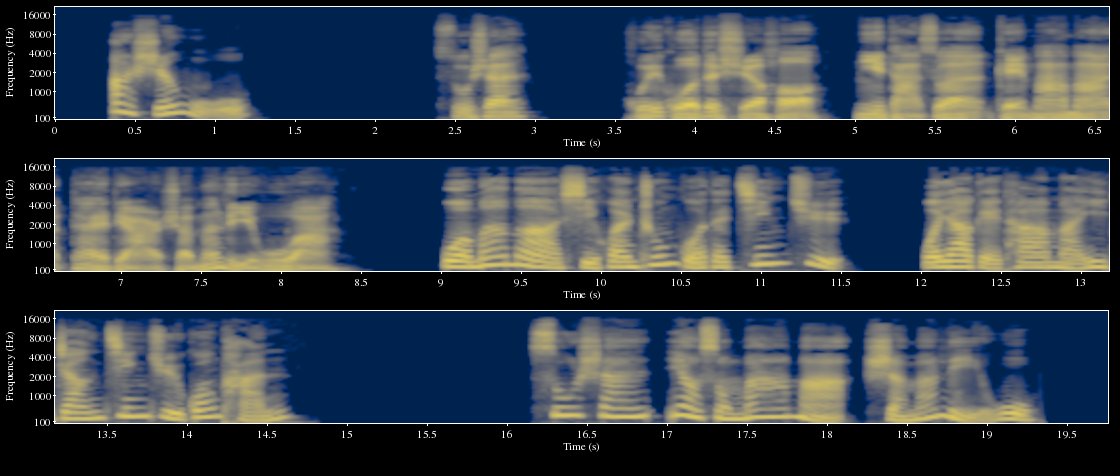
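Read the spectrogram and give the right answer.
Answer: 京剧光盘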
